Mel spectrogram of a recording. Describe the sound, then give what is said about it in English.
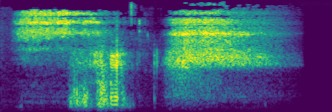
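A person takes a deep breath: a noisy inhale, then a short voiced, snort-like sound, then a long, steady audible exhale that fades out. “Okay, take a deep breath.”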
